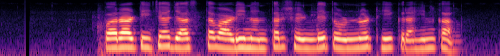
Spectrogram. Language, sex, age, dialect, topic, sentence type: Marathi, female, 41-45, Varhadi, agriculture, question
